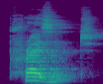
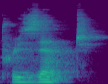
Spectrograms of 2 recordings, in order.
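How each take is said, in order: First: The stress is on the first syllable. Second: The stress is on the second syllable. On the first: It is a noun. "the first syllable" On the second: It is a verb. "the second syllable"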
